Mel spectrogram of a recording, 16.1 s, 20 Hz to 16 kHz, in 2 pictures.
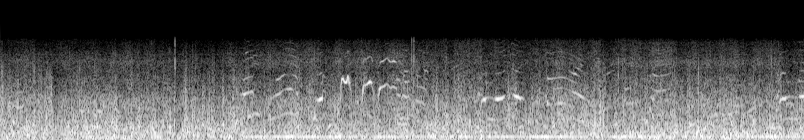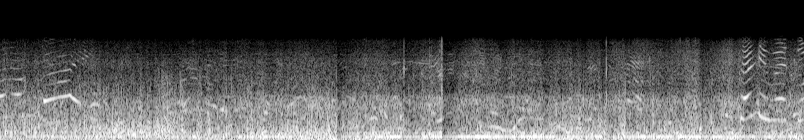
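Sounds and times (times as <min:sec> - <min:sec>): motorboat engine droning: 0:00.0 - 0:16.0
water along hull: 0:00.0 - 0:16.0
wind across microphone: 0:00.0 - 0:16.0.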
